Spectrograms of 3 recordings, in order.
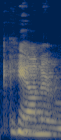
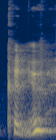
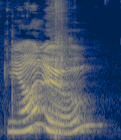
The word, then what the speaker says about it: Keanu: My mom can't pronounce Keanu Reeves. – Who can, frankly? – Without a doubt, she calls him Canoe Reeves. – Canoe? Mm-hmm. It's not that far off.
